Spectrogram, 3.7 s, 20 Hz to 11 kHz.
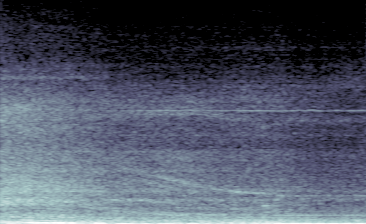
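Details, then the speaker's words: JDM-front DC2 Integra idling after replacing failed fuel pump with DW200, plus new plugs, wires, crank and cam sensors: low, steady idle without dipping or hunting; previously nearly died at idle; fixed. "Yeah, smooth idle afterwards too. Before it would like act like it wanted to die and then just come back."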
